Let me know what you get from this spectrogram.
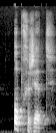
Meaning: past participle of opzetten
- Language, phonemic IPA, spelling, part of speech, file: Dutch, /ˈɔpxəˌzɛt/, opgezet, verb / adjective, Nl-opgezet.ogg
